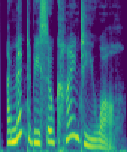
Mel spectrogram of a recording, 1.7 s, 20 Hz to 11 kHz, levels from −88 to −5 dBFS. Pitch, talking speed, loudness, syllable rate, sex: 240 Hz, 315 wpm, -18 LUFS, 6.0 syllables/s, female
